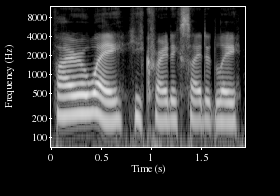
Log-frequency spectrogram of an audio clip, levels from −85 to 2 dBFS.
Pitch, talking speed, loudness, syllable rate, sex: 200 Hz, 155 wpm, -16 LUFS, 4.9 syllables/s, female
